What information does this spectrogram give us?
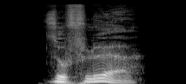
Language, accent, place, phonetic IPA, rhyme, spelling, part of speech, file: German, Germany, Berlin, [zuˈfløːɐ̯], -øːɐ̯, Souffleur, noun, De-Souffleur.ogg
- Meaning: prompter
